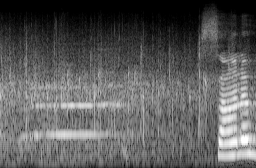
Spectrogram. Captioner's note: applause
